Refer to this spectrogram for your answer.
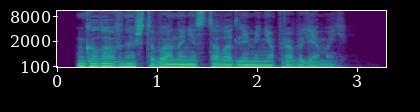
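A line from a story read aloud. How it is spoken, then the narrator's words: Whispering to self. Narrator (Russian): тихо прошептал я себе под нос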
